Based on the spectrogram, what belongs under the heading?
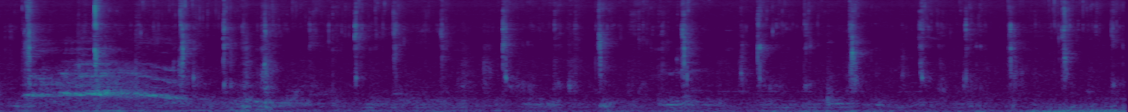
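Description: Close-miked chewing of rice and fried tofu eaten by hand: faint, wet mouth clicks and smacks in an irregular run.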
